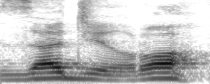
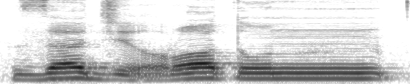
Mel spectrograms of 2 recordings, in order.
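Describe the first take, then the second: First: The word ends softly with an 'ah' sound. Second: The word ends with a full 'tun' syllable. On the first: The reader stops at this word. "अगर वक्फ करेंगे तो क्या हो जाएगा, ... गोलता को हम हा की में बदल देंगे" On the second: The reading continues without stopping. "ता दो पेश तुन"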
